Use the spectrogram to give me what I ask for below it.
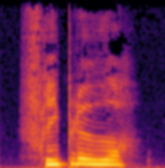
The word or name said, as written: fribløder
